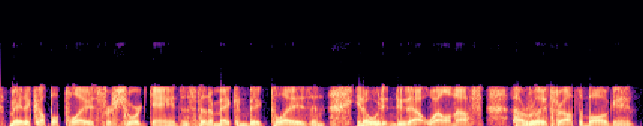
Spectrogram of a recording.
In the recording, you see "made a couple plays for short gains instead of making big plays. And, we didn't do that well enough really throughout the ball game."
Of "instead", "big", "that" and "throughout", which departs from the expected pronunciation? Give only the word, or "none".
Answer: none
